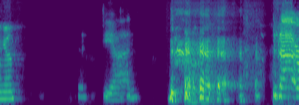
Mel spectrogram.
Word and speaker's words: Deion: How do you pronounce his name again? Dion.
